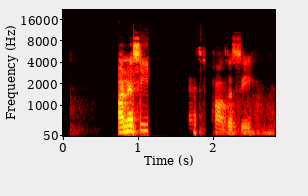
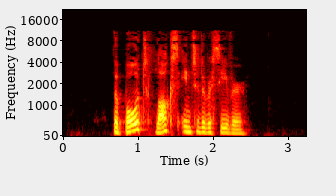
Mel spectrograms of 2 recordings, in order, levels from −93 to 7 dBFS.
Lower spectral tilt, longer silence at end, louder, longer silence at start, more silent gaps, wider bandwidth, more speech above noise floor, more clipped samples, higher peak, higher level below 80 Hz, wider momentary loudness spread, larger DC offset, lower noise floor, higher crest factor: second, -3 dB/octave vs -6.5 dB/octave; second, 0.3 s vs 0.8 s; about the same, -19 LUFS vs -18 LUFS; about the same, 0.75 s vs 0.7 s; first, 1.39-1.67 s vs none; about the same, 11 kHz vs 11.5 kHz; about the same, 57 dB vs 59 dB; neither; about the same, -2 dBFS vs -2 dBFS; about the same, -60 dBFS vs -62 dBFS; first, 20 LU vs 12 LU; neither; about the same, -78 dBFS vs -76 dBFS; about the same, 22 dB vs 18 dB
